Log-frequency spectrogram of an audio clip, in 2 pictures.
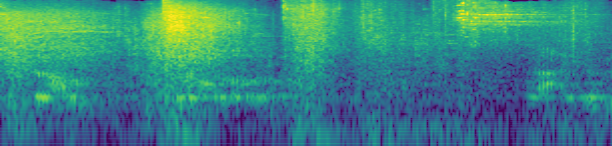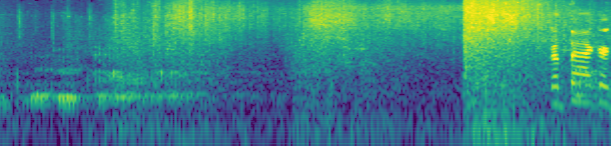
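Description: Metal weapons clash and whoosh in a fight.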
